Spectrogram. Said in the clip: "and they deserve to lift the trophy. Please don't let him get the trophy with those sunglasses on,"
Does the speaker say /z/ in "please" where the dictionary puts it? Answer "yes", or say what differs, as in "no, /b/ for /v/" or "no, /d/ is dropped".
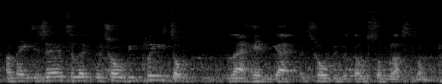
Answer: yes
